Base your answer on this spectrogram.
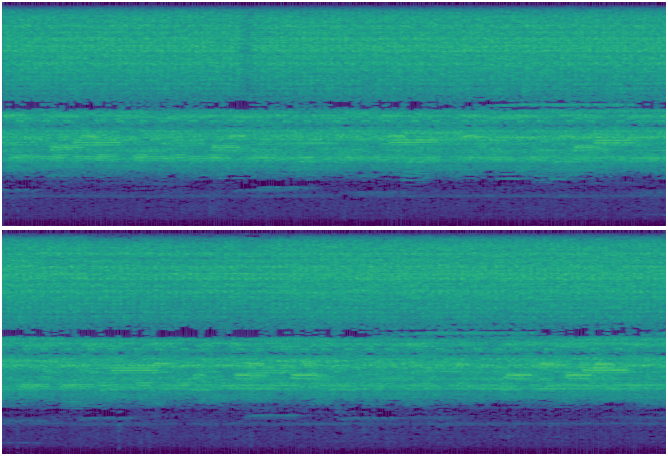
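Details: Midnight chorus of insects in Costa Rica's Osa Peninsula rainforest near Corcovado National Park: constant shrill buzzing and trilling layered in high bands, with gentle pulsing rhythm and no pauses across the recording.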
